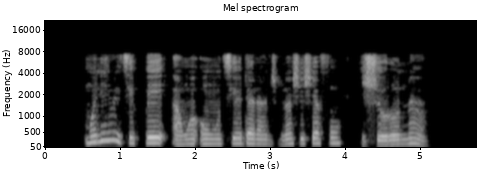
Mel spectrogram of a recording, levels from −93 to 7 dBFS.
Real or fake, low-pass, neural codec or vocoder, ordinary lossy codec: real; 7.2 kHz; none; none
